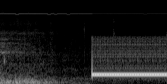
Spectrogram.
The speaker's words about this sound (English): We're gonna get a little phone call right here. A phone call.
